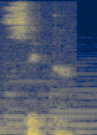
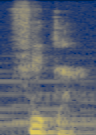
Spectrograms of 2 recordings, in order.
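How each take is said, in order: First: The first consonant sounds like English s. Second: The first consonant sounds like English th. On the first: "twice with a Latin American accent" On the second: "twice with a Spanish accent"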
